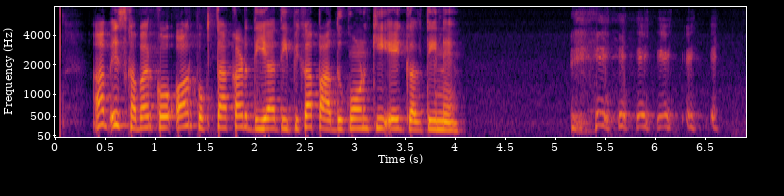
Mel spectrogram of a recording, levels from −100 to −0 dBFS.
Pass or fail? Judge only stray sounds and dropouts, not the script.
fail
